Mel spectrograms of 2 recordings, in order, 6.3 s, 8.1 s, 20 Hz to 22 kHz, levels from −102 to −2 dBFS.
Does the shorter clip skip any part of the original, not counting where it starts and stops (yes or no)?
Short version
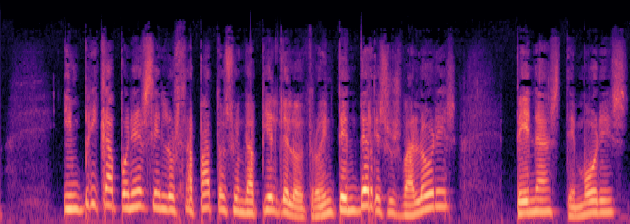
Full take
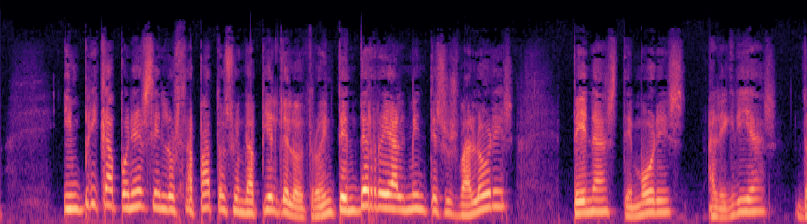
yes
